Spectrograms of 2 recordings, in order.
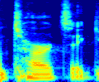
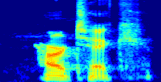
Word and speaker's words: Tartick: And is that how you say his name? – Caitlin Bristow and Jason Tartick, yeah. – Tartick. All right.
